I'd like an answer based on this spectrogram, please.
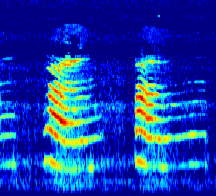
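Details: Two long, plaintive cat meows about two seconds apart, each starting high and sliding gently downward, in quiet surroundings.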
